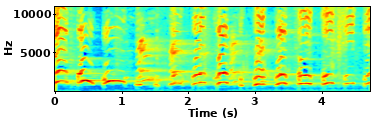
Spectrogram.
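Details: Seventeen-day-old puppies brought into a Korean dog café for the first time cry in loud, evenly spaced yelping whines, each a rising-then-falling squeal, about three per second with clear gaps.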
